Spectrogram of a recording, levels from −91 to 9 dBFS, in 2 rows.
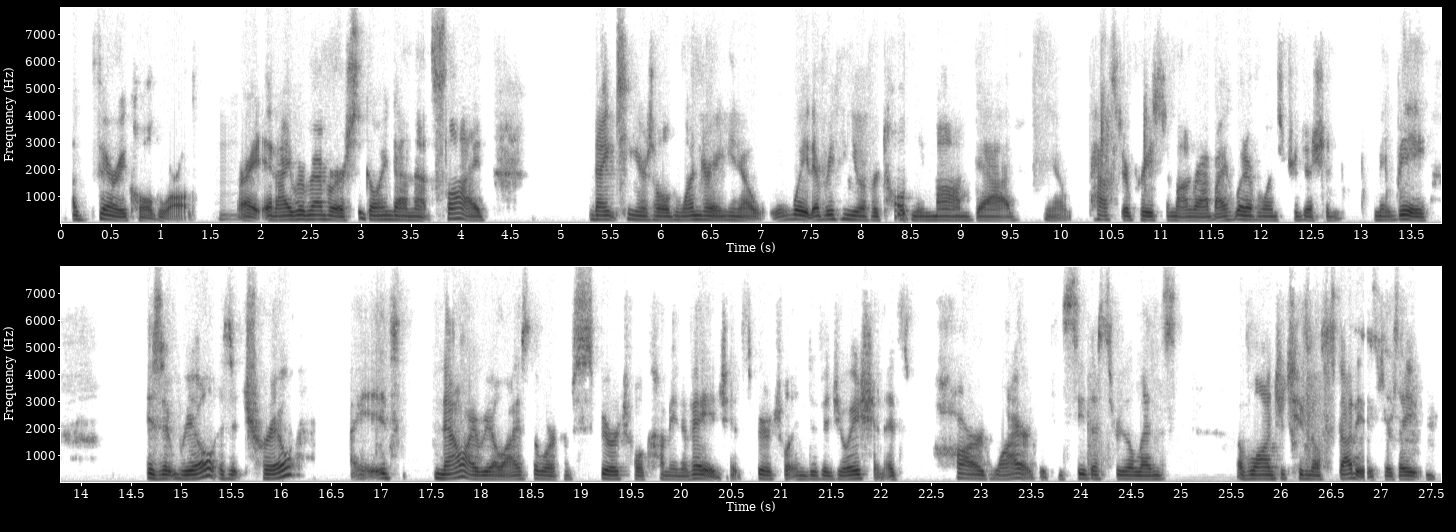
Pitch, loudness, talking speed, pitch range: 140 Hz, -19 LUFS, 155 wpm, 130-150 Hz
